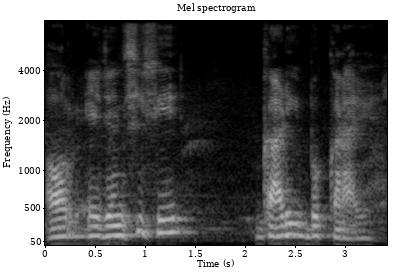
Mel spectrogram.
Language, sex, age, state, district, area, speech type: Hindi, male, 60+, Uttar Pradesh, Prayagraj, rural, spontaneous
